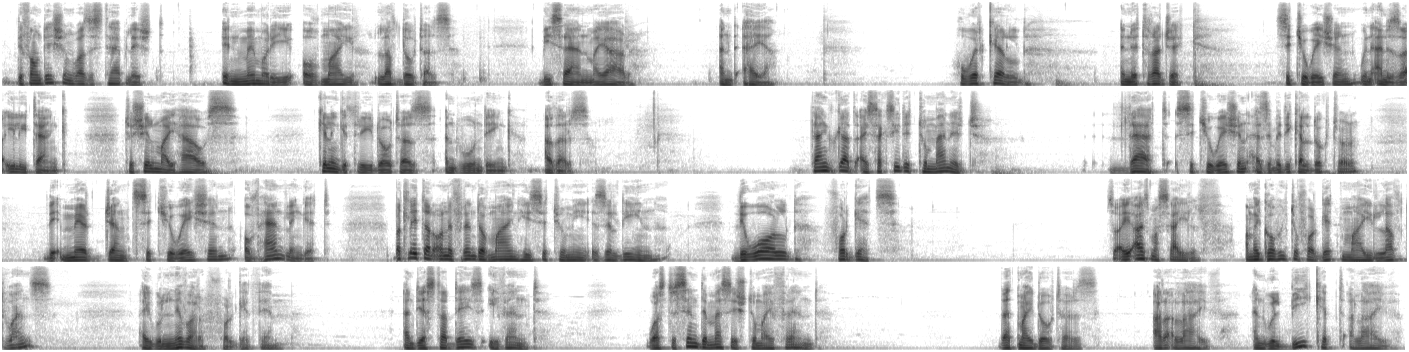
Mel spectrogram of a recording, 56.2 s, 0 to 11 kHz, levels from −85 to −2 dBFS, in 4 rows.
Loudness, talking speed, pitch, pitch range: -24 LUFS, 115 wpm, 95 Hz, 90-105 Hz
